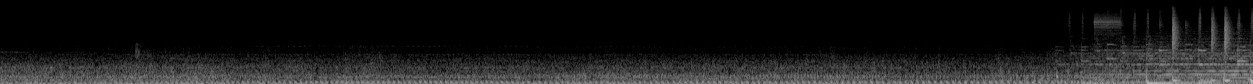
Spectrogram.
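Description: Motorcycle tyres splash through shallow water.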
